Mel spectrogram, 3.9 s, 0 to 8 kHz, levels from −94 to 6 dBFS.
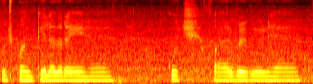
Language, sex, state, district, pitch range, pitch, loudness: Hindi, male, Uttar Pradesh, Shamli, 145-150 Hz, 150 Hz, -16 LUFS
